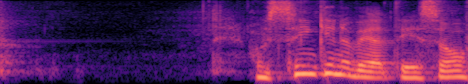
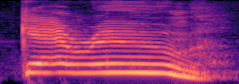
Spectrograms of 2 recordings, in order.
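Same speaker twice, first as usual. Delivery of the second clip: high, loud mock-English call from the crowd; shouted heckle; 11 semitones higher, 6 dB louder, slower than usual. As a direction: yell it like a cheeky English heckler. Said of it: "several people shouting out".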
